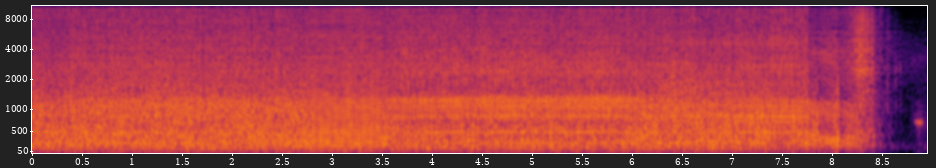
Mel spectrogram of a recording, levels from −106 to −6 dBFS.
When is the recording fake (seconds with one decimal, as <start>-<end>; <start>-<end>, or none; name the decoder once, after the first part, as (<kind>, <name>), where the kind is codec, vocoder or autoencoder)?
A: 2.8-3.5 (vocoder, Vocos)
